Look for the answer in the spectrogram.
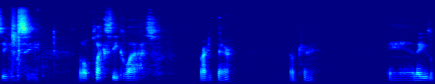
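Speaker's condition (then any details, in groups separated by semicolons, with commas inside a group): No condition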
